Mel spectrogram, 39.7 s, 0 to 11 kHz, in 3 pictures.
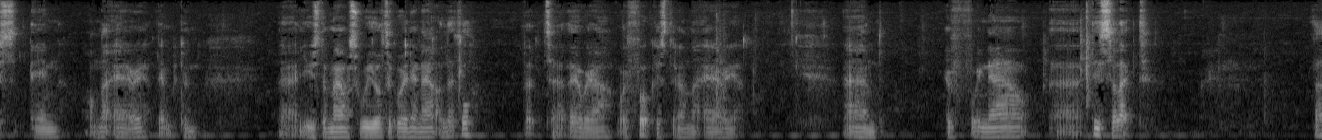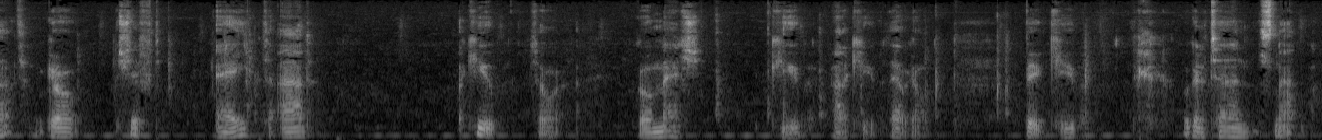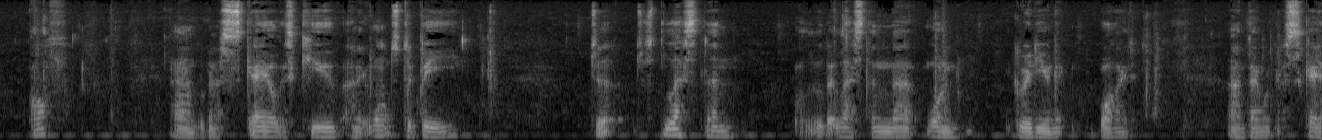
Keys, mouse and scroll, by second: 1.3 middle click, 3.2 middle click, 4.7 middle click, 4.9 middle click, 5.2 click, 5.4 click, 5.6 click, 7.0 middle click, 10.8 a, 15.4 shift+a, 21.7-22.3 middle drag, 27.2-28.8 drag, 30.4 middle click, 31.4 s, 37.6 click, 37.7 click, 38.0-38.6 drag, 39.2 s.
